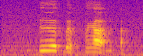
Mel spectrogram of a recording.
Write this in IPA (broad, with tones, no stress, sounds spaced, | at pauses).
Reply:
ʔ ɨ˧ ə̯ ɓ ə˨˩ p̚ ɣ a̰˧˨ n ʔ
